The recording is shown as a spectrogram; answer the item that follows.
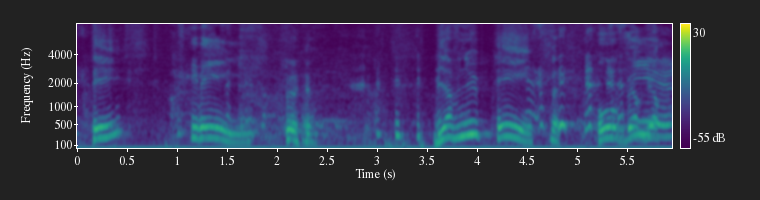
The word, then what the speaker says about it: Pef: Et comment on prononce en fait Pef ou Peuf? Pif. Pef.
